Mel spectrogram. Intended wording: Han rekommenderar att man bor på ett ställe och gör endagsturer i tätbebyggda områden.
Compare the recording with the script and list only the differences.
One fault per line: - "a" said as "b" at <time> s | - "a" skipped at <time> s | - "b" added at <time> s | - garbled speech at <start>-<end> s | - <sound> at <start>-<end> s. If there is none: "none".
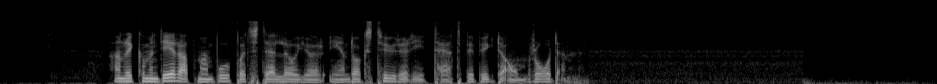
none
